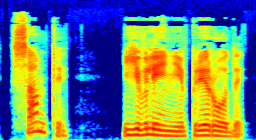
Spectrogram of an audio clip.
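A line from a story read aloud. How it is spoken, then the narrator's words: Laughing man. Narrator (Russian): засмеялся Мишкин папа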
